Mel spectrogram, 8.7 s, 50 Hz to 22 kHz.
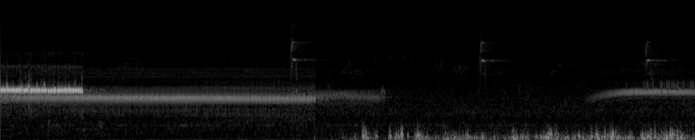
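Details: Toads recorded in 2016: a loud, steady, high musical trill holds for about a second, then a second long trill carries on for nearly three seconds, and another trill rises in near the end. Low rumbling background noise.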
